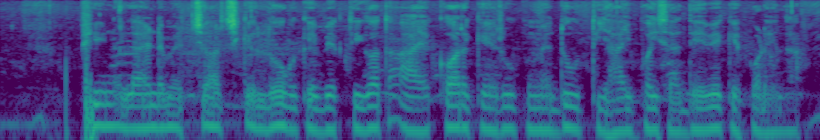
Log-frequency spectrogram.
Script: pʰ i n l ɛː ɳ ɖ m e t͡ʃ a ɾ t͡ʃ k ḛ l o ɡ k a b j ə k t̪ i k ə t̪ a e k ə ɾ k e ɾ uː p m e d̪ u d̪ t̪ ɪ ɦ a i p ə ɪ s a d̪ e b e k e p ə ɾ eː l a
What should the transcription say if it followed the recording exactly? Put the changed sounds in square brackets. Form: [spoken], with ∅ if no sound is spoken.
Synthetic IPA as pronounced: pʰ i n l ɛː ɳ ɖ m e t͡ʃ [ə] ɾ t͡ʃ k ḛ l o ɡ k [e] b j ə k t̪ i [ɡ] ə t̪ a e k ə ɾ k e ɾ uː p m e d̪ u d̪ t̪ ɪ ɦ a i p ə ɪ s a d̪ e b e k e p ə [ɽ] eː l a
